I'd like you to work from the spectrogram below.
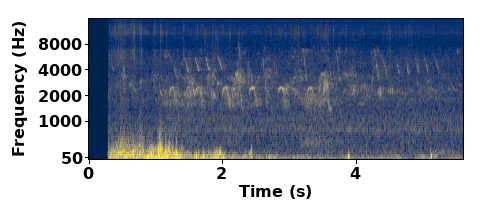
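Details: Partridge (teetar) chicks giving thin, high, rapidly repeated chirps, many overlapping, over low rumbling handling noise and rustling.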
